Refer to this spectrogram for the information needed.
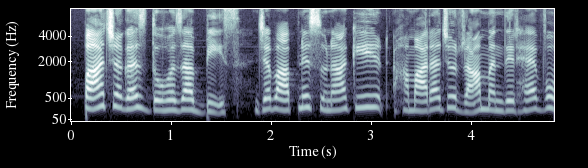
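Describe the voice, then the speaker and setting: The tone is bright and sharp. The sound is dry, with no echo. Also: woman. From Ayodhya, Uttar Pradesh, India; Uttar Pradesh, India. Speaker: news anchor; news interviewer. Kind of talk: interview. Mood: warm, upbeat. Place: studio. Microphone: handheld.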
